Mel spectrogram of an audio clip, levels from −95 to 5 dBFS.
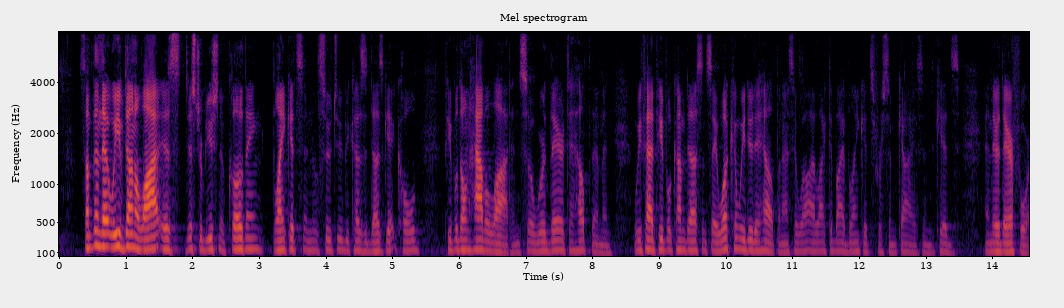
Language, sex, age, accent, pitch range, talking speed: English, male, 40-59, American, 110-135 Hz, 260 wpm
